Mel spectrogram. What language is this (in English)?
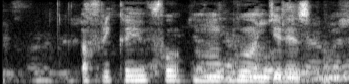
Kinyarwanda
